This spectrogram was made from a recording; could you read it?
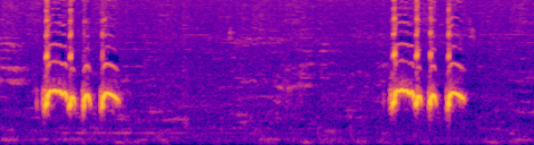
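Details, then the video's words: Zebra dove coo used as a lure to prompt other doves to answer: two loud bursts of three to four rolling, rounded notes, the bursts about two and a half seconds apart, with faint low background noise. "PANCINGAN Burung Perkutut Suara Paling Ampuh! Bikin Langsung Cepat Di Respons Pasti! Nyaut"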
